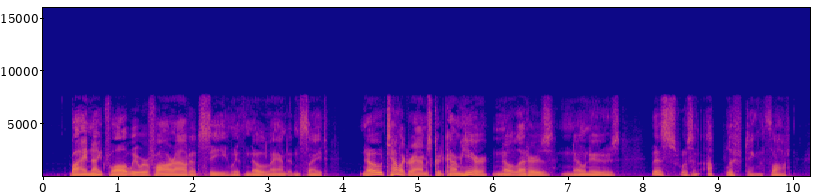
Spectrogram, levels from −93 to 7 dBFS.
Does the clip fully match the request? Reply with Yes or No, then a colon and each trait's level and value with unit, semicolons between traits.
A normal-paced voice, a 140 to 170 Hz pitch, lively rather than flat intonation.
No: average, 160 wpm; low, 100 Hz; wide, 7.0 semitones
